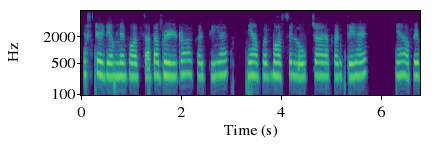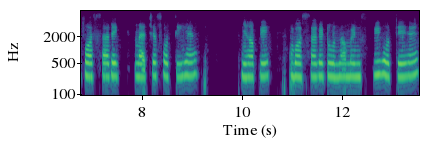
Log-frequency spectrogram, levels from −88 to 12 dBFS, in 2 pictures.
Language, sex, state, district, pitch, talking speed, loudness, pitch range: Hindi, female, Maharashtra, Nagpur, 255 Hz, 140 wpm, -17 LUFS, 250-265 Hz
